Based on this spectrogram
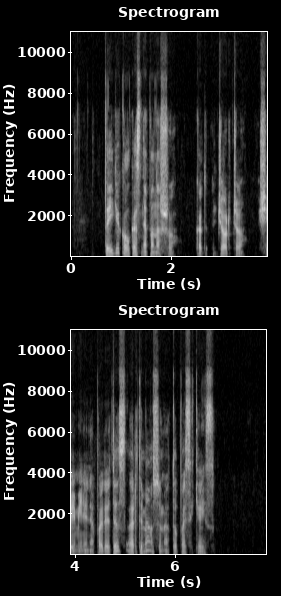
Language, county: Lithuanian, Vilnius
